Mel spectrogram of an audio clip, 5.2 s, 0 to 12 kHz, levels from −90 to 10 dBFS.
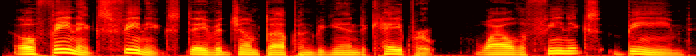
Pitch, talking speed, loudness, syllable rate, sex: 120 Hz, 160 wpm, -19 LUFS, 4.9 syllables/s, male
